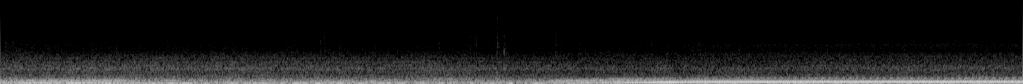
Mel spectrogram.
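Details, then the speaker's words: 1998 Ford Crown Victoria LX, 83,000 miles, dual exhaust with Flowmaster 44s, driving up an incline while Lubegard Shudder Fixx is being tried: a steady pulse of about four per second after the shift to fourth or overdrive, like a rumble strip, felt in the seat and wheel; transmission shudder. "it did it about three or four times up that incline there it's kind of hard to hear it it almost sounds like you're hitting a rumble type strip in the road and you can feel it in the seat and in the in the steering wheel pretty good almost effect almost feels like a misfire"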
